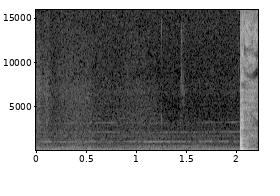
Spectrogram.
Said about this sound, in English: So in the background right now, it sounds like we're in a dentist office with the drilling that's going on. Listen, everybody quiet and just listen.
